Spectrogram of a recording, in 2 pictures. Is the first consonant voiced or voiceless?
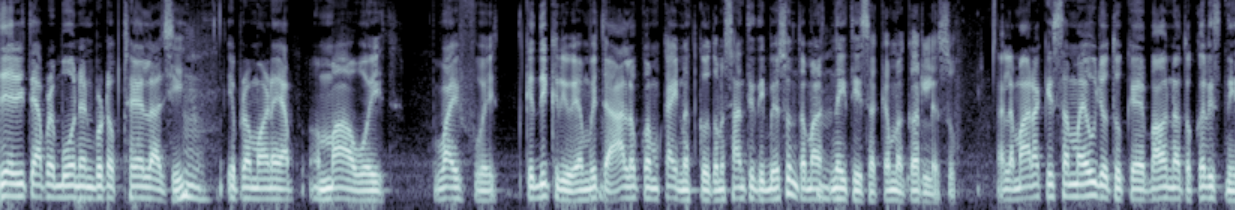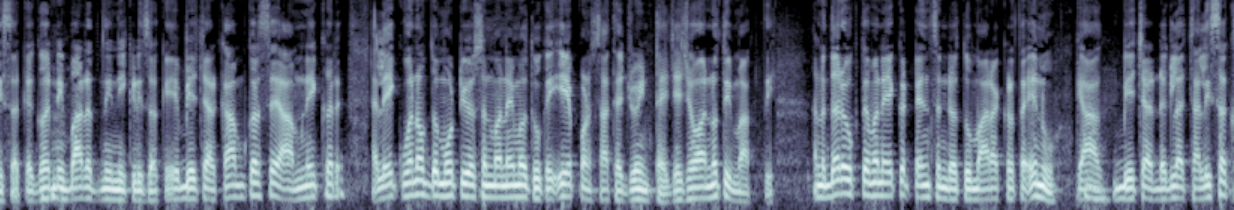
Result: voiced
